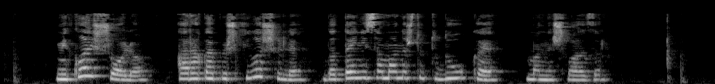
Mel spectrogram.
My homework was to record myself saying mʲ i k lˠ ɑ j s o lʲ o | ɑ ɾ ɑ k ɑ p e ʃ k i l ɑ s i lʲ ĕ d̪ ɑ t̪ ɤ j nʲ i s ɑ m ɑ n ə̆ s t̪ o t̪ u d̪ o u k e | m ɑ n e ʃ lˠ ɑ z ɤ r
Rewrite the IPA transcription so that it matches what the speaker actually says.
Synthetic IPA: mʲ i k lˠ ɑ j ʃ o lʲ o | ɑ ɾ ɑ k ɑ p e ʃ k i l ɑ ʃ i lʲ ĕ d̪ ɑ t̪ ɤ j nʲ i s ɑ m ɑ n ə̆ ʃ t̪ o t̪ u d̪ o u k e | m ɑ n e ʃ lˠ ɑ z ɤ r

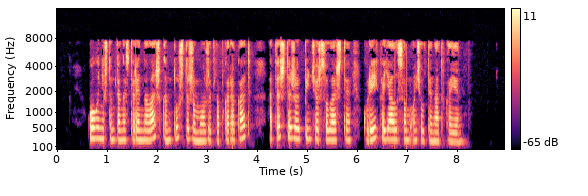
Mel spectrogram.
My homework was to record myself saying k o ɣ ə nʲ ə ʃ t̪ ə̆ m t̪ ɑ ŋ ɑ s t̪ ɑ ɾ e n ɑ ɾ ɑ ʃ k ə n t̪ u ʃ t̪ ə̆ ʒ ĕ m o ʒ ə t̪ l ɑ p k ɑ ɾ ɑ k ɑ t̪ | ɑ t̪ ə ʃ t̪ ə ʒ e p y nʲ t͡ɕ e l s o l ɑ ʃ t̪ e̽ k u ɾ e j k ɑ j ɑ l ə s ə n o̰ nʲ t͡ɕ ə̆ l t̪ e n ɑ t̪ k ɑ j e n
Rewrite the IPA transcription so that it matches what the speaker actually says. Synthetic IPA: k o ɣ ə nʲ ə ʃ t̪ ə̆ m t̪ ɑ ŋ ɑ s t̪ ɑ ɾ e nː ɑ l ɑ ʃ k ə n t̪ u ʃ t̪ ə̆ ʒ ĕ m o ʒ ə t̪ l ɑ p k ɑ ɾ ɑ k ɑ t̪ | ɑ t̪ ə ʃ t̪ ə ʒ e p y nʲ t͡ɕ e r s o l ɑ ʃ t̪ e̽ k u ɾ e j k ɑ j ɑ l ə s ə m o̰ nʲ t͡ɕ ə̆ l t̪ e n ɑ t̪ k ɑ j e n

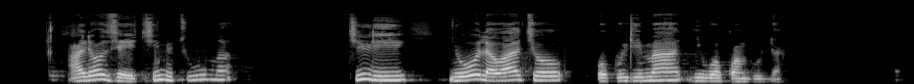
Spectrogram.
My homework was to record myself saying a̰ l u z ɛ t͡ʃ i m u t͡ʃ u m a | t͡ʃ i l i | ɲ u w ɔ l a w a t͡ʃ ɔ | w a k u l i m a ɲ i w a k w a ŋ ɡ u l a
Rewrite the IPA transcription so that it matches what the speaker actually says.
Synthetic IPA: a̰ l ɔ z ɛ t͡ʃ i n u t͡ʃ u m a | t͡ʃ i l i | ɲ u w ɔ l a w a t͡ʃ ɔ | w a k u l i m a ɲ i w a k w a ŋ ɡ u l a

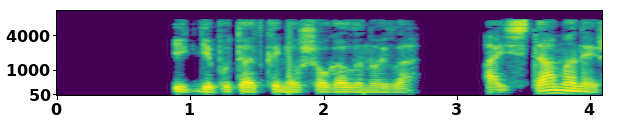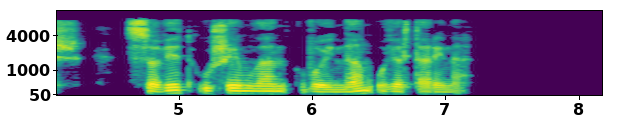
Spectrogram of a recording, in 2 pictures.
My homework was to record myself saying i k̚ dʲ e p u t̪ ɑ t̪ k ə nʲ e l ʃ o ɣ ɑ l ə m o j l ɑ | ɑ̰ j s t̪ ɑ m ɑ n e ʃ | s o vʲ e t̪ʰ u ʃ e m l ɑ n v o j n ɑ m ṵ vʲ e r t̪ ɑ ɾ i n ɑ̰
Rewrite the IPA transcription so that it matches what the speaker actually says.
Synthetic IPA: i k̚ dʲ e p u t̪ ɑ t̪ k ə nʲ e l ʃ o ɣ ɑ l ə n o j l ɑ | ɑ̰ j s t̪ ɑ m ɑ n e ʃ | s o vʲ e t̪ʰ u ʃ e m l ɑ n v o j n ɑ m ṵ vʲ e r t̪ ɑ ɾ e n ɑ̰

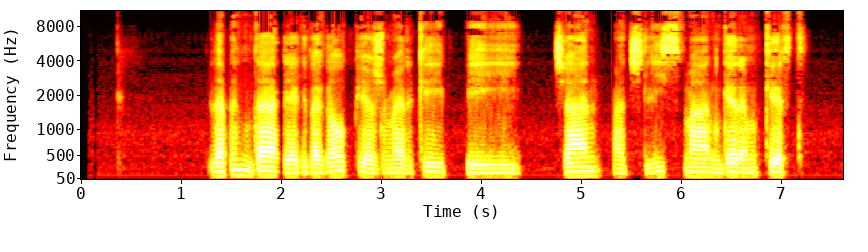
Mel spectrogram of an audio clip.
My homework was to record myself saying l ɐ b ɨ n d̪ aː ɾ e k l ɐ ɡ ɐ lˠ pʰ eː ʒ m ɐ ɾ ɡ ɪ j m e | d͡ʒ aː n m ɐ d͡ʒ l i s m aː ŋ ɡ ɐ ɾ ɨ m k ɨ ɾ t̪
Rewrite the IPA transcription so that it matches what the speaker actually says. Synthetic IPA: l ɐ b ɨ n d̪ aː ɾ e k l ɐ ɡ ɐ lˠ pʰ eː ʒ m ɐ ɾ ɡ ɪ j b e | d͡ʒ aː n m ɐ d͡ʒ l i s m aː n ɡ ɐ ɾ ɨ m k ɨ ɾ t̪

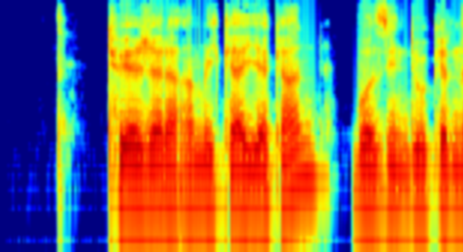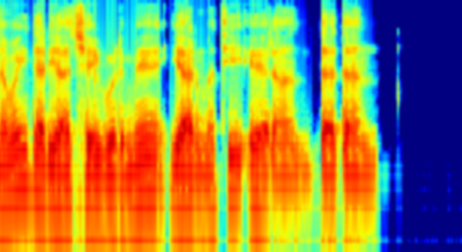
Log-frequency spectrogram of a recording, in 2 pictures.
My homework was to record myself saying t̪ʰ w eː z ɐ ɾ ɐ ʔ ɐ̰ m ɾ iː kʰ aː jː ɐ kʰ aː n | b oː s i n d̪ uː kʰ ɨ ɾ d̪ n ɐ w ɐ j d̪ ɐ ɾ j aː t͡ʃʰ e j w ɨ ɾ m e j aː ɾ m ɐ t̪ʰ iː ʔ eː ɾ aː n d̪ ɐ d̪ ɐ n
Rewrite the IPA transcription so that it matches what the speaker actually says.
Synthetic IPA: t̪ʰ w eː ʒ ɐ ɾ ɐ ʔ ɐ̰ m ɾ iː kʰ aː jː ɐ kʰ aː n | b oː z i n d̪ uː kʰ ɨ ɾ d̪ n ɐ w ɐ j d̪ ɐ ɾ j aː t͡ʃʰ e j w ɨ ɾ m e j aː ɾ m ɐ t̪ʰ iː ʔ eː ɾ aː n d̪ ɐ d̪ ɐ n

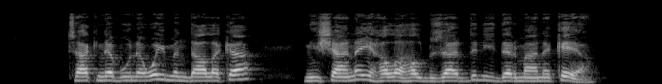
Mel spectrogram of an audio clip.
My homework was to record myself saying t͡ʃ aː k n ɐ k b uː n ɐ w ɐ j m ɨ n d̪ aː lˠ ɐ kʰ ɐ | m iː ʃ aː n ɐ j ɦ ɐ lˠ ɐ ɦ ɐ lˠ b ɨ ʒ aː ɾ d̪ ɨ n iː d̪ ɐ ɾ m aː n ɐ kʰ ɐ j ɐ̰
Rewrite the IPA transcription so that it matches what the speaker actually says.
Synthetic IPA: t͡ʃ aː k n ɐ b uː n ɐ w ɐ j m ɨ n d̪ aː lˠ ɐ k ɐ | n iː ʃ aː n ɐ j ɦ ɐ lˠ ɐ ɦ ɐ lˠ b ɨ ʒ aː ɾ d̪ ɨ n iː d̪ ɐ ɾ m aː n ɐ k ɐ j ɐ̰

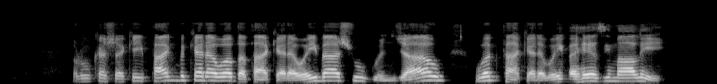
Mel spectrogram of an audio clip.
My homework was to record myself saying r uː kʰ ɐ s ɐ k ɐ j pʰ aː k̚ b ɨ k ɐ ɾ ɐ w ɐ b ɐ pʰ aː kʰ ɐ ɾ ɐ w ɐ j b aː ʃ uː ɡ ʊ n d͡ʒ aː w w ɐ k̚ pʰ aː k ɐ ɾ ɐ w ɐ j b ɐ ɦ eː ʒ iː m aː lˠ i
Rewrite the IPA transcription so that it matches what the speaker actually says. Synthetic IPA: r uː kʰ ɐ ʃ ɐ k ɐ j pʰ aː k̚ b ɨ k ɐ ɾ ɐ w ɐ b ɐ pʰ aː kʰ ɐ ɾ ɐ w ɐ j b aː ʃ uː ɡ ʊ n d͡ʒ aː w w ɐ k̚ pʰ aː k ɐ ɾ ɐ w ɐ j b ɐ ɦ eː z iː m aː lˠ i

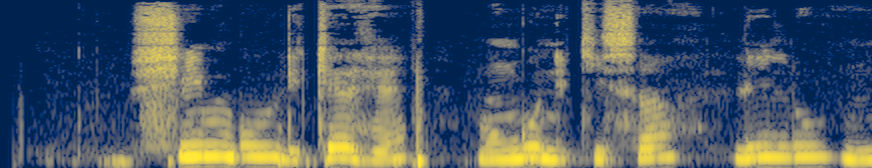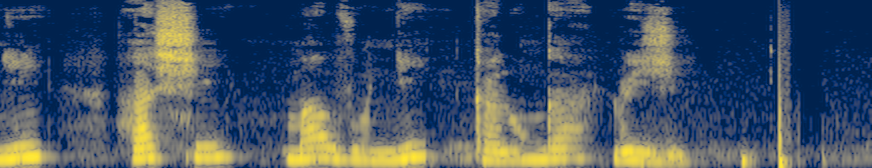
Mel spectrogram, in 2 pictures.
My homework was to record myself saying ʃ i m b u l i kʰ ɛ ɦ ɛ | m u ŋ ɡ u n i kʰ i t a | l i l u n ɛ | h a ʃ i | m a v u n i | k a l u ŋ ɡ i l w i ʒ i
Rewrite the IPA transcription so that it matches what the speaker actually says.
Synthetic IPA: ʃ i m b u l i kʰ ɛ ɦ ɛ | m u ŋ ɡ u n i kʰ i s a | l i l u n i | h a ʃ i | m a v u n i | k a l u ŋ ɡ a l w i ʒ i

